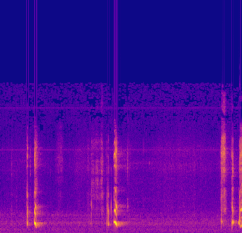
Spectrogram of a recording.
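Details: Young child on a couch who hiccups often whenever awake: three sharp, brief hiccup bursts in about five seconds in a quiet room.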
